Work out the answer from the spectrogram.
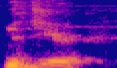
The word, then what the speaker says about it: Niger: I went from BRICS to Niger to, and it's not pronounced Niger, but it's Niger.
